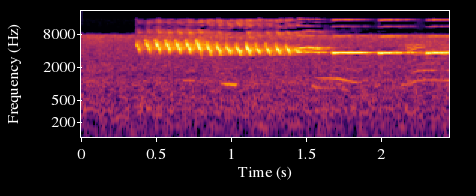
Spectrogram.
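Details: Canary singing a brief high rapid trill that slides into a thin level whistle, against constant low-pitched background noise.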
